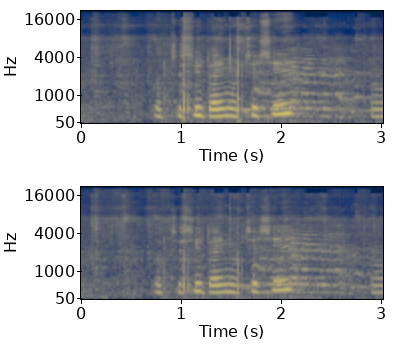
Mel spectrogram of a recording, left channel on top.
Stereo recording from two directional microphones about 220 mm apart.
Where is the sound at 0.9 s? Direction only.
15° left (ahead or behind).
